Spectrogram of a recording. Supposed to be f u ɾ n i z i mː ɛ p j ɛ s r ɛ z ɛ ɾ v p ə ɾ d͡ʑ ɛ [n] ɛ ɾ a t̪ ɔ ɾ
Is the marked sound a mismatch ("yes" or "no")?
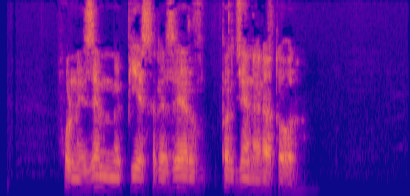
no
